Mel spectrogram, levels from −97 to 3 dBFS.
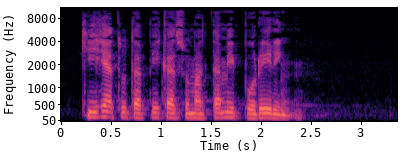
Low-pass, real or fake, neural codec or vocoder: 9.9 kHz; real; none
